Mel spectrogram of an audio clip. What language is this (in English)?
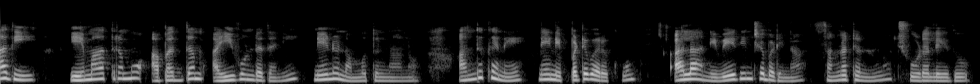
Telugu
